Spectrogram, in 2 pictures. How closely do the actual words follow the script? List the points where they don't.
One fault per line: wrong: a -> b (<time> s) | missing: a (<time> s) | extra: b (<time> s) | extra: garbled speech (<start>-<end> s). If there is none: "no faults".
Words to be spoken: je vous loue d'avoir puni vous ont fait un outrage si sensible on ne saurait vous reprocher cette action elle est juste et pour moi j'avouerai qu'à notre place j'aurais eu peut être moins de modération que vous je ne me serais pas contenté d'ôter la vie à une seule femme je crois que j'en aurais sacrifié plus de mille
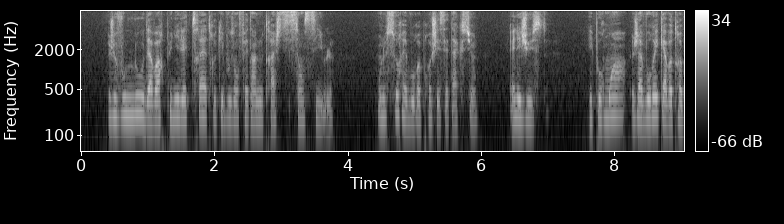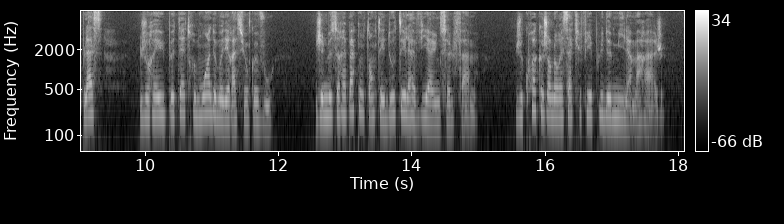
extra: les traîtres qui (1.5 s)
wrong: notre -> votre (8.8 s)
